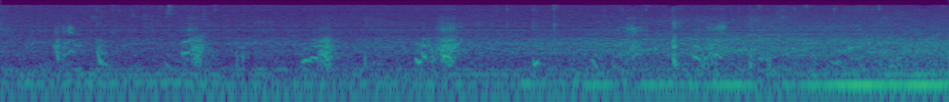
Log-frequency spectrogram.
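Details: A little pet rat named Bippo chewing a hard-boiled quail egg gives quick, faint squeaks and bips in an irregular string, with soft eating noises and a steady low background hum.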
